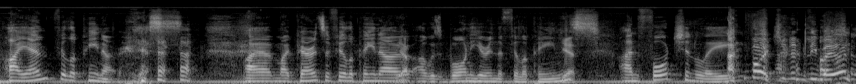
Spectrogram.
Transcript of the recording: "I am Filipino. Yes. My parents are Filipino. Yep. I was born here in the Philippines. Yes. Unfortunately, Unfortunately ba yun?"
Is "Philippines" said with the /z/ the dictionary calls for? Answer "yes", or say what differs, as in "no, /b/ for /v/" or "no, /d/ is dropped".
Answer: no, /z/ is dropped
